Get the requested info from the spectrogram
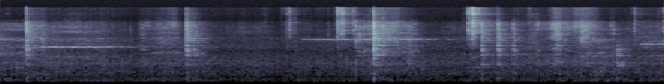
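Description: Fingers mixing finger millet flour and hot water in a stainless steel bowl: faint, scattered scrapes and light clicks against the metal.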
